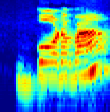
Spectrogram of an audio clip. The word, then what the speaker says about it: Borba: de la doctora michele borba michelle m hl l borba como se escribe como se escucha con b de burro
